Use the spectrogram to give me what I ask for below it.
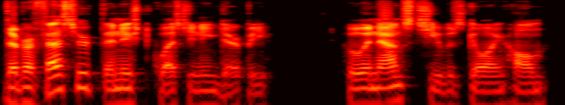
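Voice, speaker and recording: A man narrates a written story in a low, bright voice. The sound is close and dry. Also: brisk, dry recording. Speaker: story reader.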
